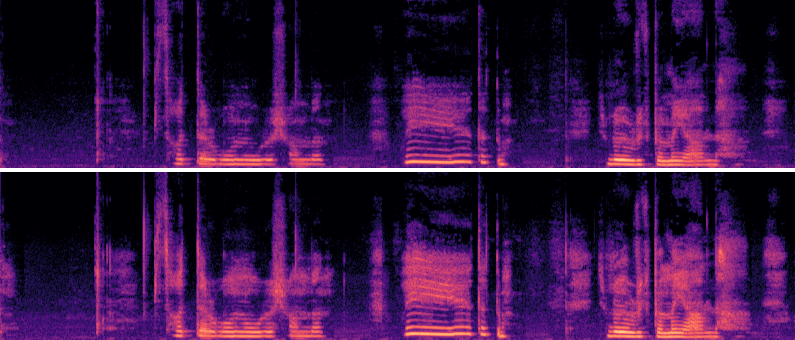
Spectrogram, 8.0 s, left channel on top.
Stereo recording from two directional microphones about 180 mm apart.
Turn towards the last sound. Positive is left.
turn(degrees=10)  # may be behind; listen again after turning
